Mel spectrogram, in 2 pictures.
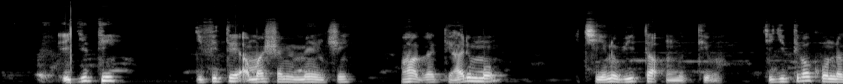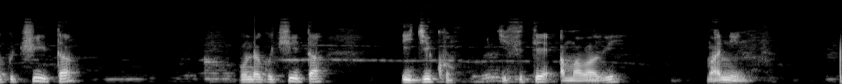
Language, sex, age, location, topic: Kinyarwanda, male, 18-24, Musanze, government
